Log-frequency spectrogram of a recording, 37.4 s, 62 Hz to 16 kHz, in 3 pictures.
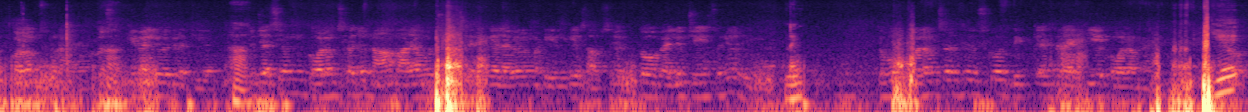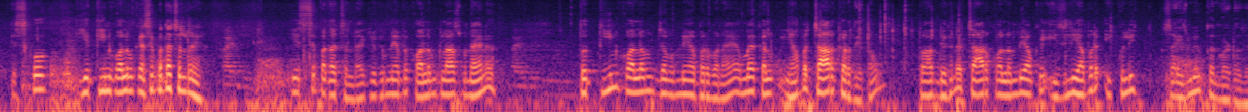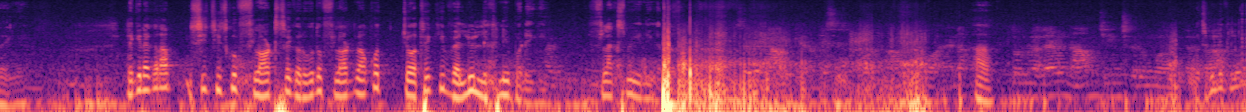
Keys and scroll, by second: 0.2 alt+Tab, 21.1 ctrl+c, 21.4 ctrl+Return, 21.6 ctrl+v, 22.6 alt+Tab, 37.3 alt+Tab.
